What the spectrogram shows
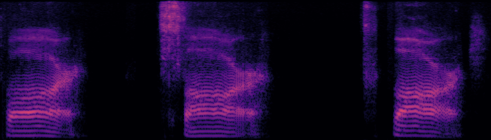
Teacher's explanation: Entonces, tengo que cerrar más la boca, literalmente, por eso es una vocal cerrada. Tenemos que cerrar más la boca al pronunciar esta, no decir A, sino uh, uh, y luego extender ese sonido. So you would say far, far, far.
